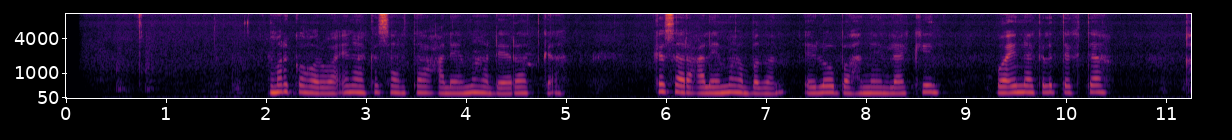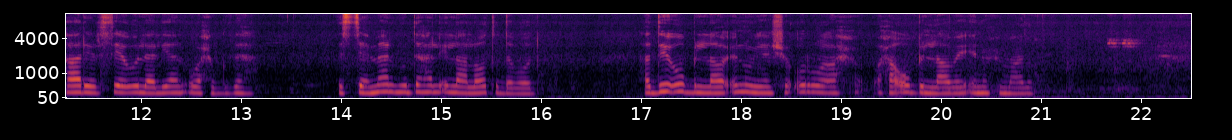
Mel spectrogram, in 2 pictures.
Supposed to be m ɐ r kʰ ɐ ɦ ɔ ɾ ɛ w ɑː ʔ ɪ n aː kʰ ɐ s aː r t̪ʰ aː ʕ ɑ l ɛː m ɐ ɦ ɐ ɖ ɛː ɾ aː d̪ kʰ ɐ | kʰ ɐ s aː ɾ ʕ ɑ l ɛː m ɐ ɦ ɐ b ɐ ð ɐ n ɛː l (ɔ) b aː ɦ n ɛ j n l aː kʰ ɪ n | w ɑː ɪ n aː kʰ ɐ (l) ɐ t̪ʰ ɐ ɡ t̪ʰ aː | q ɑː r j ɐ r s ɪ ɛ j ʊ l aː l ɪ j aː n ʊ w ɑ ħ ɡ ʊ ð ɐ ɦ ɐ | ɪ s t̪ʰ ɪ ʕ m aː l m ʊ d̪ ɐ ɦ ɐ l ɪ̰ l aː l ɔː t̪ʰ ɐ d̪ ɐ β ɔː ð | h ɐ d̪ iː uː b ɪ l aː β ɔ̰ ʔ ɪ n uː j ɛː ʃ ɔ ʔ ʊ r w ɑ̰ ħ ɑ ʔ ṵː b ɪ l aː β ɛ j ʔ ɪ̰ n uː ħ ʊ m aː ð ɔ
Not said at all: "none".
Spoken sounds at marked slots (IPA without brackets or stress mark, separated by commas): ɔː, l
